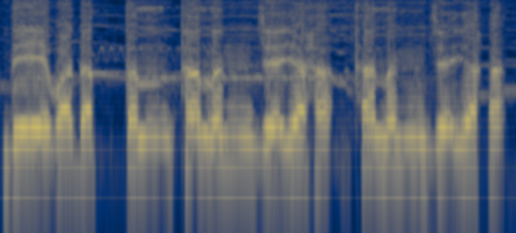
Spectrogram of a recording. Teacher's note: న పొల్లుగా ధనంజయః మళ్లా న పైన ఘాత తీసుకుంటూ న్ ద్విత్వం చేసుకుంటూ చివరిగా ఉన్న విసర్గ ఉచ్చారణ హ హ లా పలకాలి దేవదత్తన్ ధనంజయః ధనంజయః మూడవ చరణం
